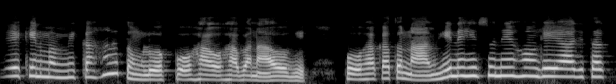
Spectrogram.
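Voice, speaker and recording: A woman's voice: high voice, very animated, unhurried, dry recording. A woman voicing a boastful, snobbish young married daughter in a family comedy cartoon, bragging and complaining as she talks. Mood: boastful, disdainful.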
